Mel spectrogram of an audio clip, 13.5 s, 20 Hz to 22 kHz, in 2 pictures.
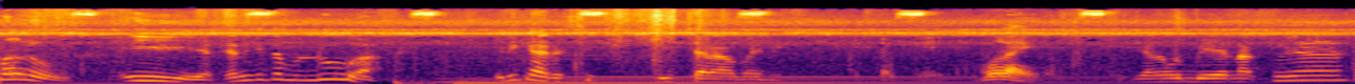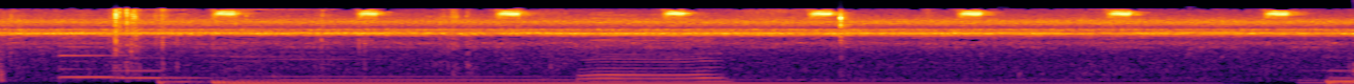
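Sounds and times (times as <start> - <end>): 
speech: 0.0 - 6.9
cicadas buzzing: 0.0 - 13.5
faint rhythmic pulses: 0.0 - 13.5
brief murmured voice: 9.7 - 10.5.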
